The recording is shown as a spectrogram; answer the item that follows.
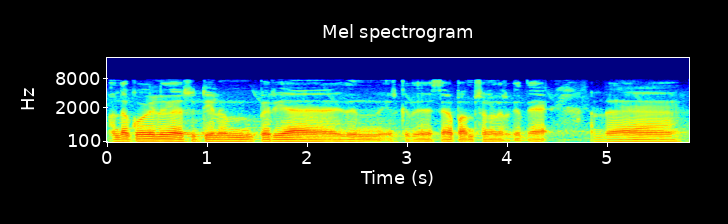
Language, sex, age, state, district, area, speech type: Tamil, male, 30-45, Tamil Nadu, Thanjavur, rural, spontaneous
